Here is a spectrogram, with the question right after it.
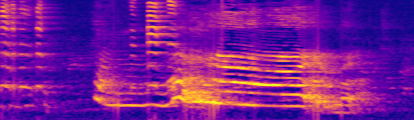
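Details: Iarla, a musical three-month-old Irish Wolfhound puppy, gives a sustained singing howl lasting about two seconds: a steady tone that lifts slightly in pitch midway, then fades, after a few soft squeaks.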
